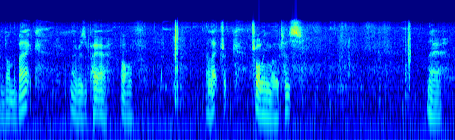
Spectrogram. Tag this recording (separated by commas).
Speech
